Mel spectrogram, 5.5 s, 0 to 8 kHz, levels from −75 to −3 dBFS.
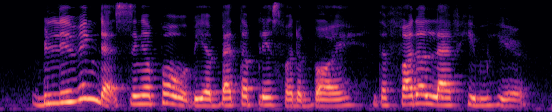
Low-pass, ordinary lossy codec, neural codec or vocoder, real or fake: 7.2 kHz; none; none; real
